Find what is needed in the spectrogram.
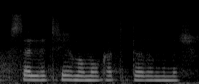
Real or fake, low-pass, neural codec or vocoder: fake; 10.8 kHz; codec, 16 kHz in and 24 kHz out, 0.9 kbps, LongCat-Audio-Codec, four codebook decoder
